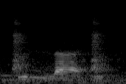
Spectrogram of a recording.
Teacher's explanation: sebelum Allah ada kasroh berarti dibaca tipis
